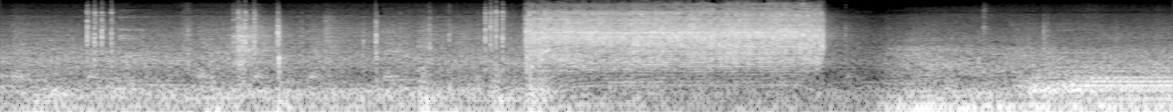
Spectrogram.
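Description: A ratchet wrench clicks in reverse while working on a car differential cover, with quick bursts of close metallic clicks, followed by a louder, steady mechanical whir and then a lower hum.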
